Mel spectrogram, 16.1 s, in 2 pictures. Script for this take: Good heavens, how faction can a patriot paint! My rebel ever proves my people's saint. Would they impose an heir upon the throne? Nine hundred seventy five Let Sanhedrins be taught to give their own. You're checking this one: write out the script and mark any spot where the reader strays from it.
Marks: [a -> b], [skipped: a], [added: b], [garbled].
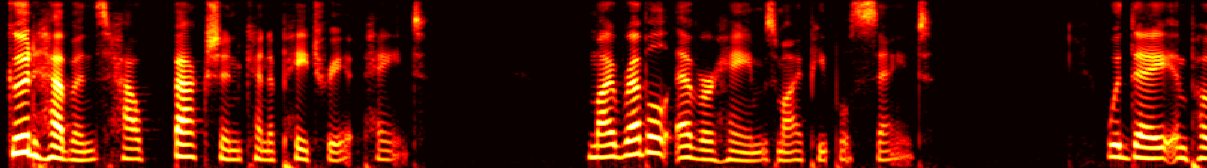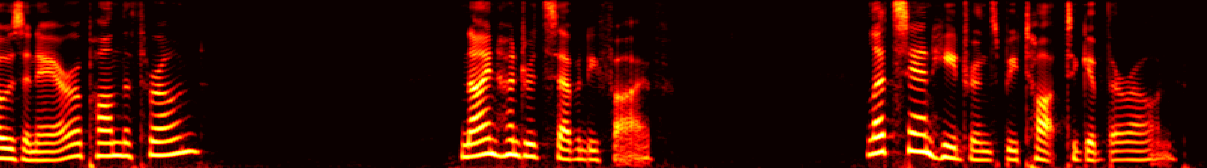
Good heavens, how faction can a patriot paint! My rebel ever [proves -> hames] my people's saint. Would they impose an heir upon the throne? Nine hundred seventy five Let Sanhedrins be taught to give their own.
